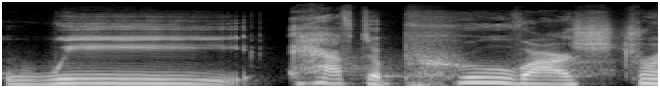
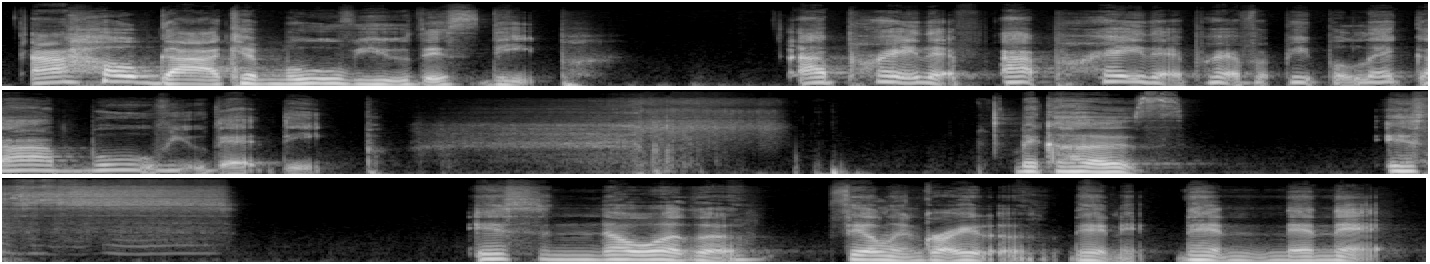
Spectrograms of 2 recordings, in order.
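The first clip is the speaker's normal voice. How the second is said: speaking through tears. Speaker, already in tears, keeps talking to listeners: crying while talking. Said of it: "I don't want to keep crying".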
